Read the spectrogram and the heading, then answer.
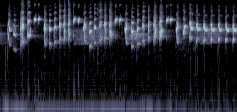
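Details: Long-tailed shrike singing energetically, a dense, high chattering song of rapid twittering notes and short squeaky whistles, delivered in quick, uneven bursts without pause.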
